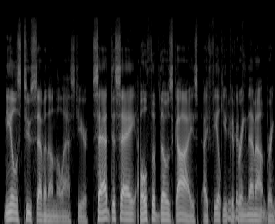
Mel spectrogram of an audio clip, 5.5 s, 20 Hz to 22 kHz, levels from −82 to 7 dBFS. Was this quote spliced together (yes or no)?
yes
